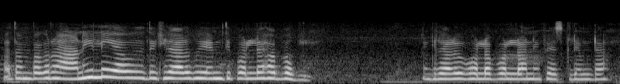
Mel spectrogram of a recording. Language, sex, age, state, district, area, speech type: Odia, female, 30-45, Odisha, Jagatsinghpur, rural, spontaneous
